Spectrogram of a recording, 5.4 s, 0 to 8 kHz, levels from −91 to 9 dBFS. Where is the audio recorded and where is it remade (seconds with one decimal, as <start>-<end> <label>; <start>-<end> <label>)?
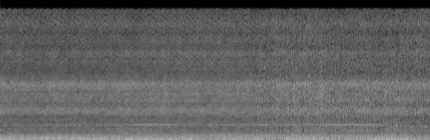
0.0-3.2 remade; 3.2-5.4 recorded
